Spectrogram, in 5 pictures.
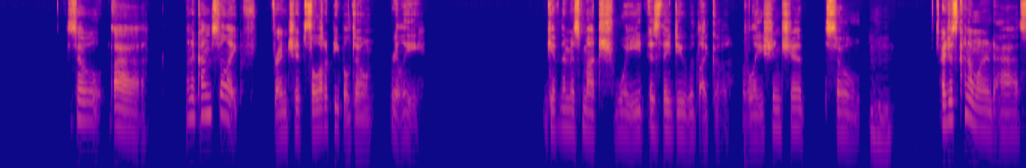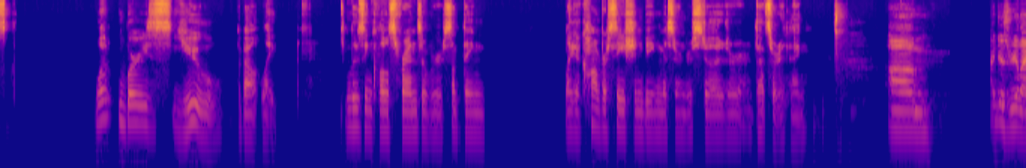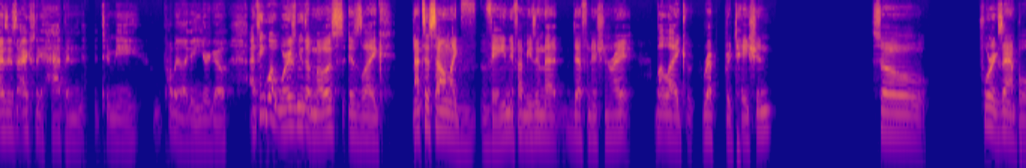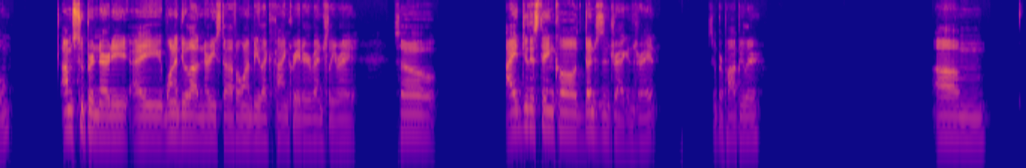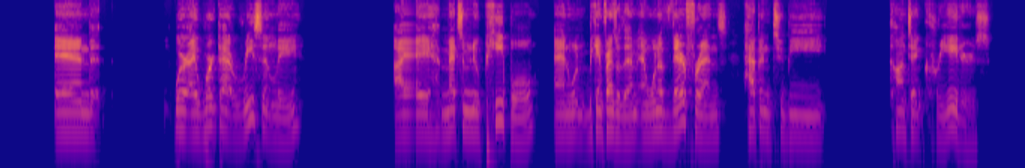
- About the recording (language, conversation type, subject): English, unstructured, What worries you most about losing a close friendship because of a misunderstanding?
- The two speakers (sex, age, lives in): male, 30-34, United States; male, 35-39, United States
- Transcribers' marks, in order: tapping; other background noise; stressed: "you"; stressed: "their"; stressed: "creators"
